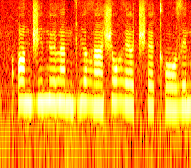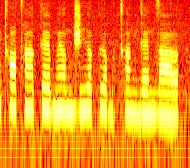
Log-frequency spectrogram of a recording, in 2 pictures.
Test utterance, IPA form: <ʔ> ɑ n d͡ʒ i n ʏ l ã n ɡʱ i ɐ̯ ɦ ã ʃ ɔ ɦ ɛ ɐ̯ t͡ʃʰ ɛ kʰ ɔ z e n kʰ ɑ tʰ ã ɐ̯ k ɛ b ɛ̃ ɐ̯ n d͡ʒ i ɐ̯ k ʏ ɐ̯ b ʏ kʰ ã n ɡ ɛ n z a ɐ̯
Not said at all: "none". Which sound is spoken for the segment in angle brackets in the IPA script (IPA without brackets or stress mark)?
ʔ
